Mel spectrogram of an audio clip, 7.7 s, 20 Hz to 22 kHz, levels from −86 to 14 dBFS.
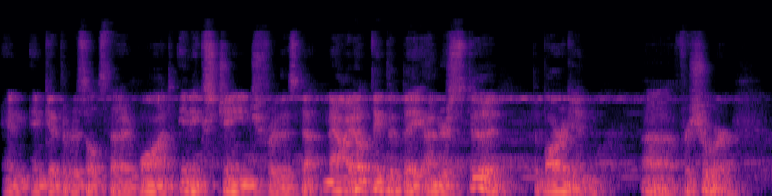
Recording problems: off-mic speech; far
echo of what is said; faint; throughout; 480 ms later, 20 dB below the speech
room echo; slight; dies away in 0.3 s

